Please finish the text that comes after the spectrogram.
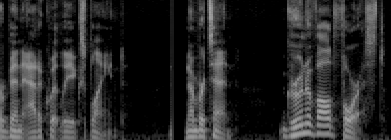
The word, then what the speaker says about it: Grunewald: Number 10, Grunewald Forest, Berlin, Germany. Pronounced Groo-noo-vald.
